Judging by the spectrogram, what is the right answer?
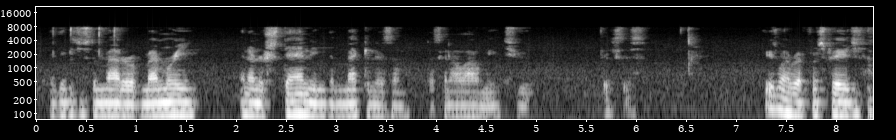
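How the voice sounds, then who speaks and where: This man's pitch is very deep and low. His intonation stays monotone and flat. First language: not English. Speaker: student. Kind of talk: class presentation. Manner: hesitant, with frequent fillers.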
